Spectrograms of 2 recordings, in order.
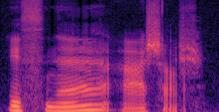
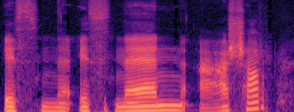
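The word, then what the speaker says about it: اثنا عشر: The reason the noon was removed is to make the pronunciation smoother and easier, to make us for a smoother transition from this word to the next. Instead of saying اثنان عشر, اثنى عشر.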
